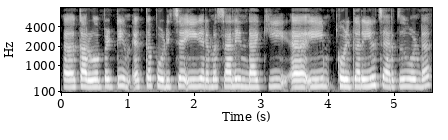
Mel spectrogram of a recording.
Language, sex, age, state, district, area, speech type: Malayalam, female, 18-30, Kerala, Wayanad, rural, spontaneous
